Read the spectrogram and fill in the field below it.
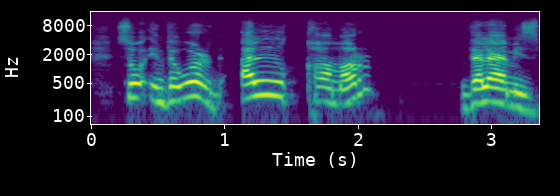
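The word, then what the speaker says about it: القمر: lamb here is silent so in the word al qamar the lamb is pronounced but in the word ashems the lamb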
